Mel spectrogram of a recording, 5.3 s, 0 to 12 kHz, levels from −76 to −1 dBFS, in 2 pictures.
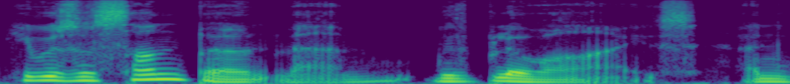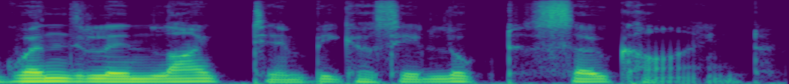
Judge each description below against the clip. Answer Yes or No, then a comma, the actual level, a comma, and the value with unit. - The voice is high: No, low, 115 Hz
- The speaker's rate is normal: Yes, average, 195 wpm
